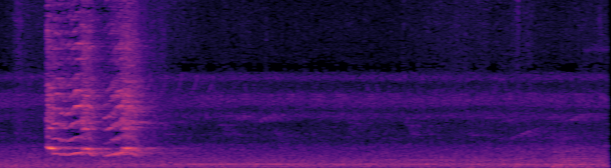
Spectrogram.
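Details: Junglefowl crow on a hunt: a brief, coarse, two-pulsed crow early on, then only steady insect buzz and quiet rural background.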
